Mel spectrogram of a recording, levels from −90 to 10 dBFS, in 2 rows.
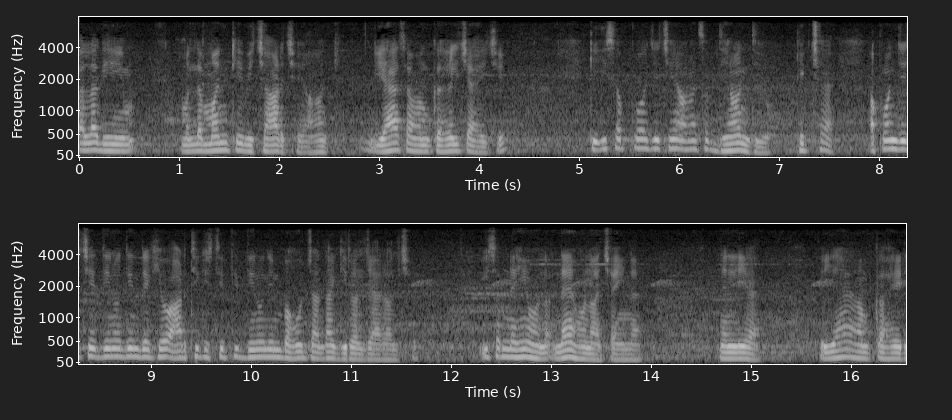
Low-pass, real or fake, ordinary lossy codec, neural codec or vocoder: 7.2 kHz; real; MP3, 48 kbps; none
